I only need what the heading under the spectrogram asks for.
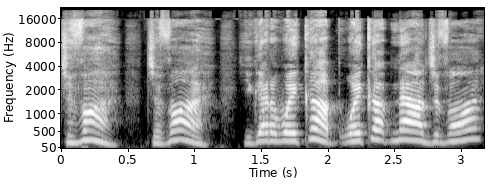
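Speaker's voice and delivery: put-on hysterical pleading. Retelling how his girlfriend at the time woke him, imitating a hysterical plea. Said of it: "she was hysterical".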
